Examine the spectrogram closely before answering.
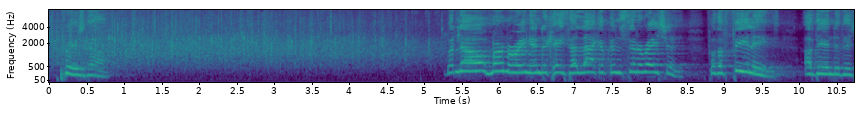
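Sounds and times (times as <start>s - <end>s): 
audience clapping hands: 0.0s - 6.8s
speech: 0.2s - 0.9s, 5.3s - 10.7s.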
